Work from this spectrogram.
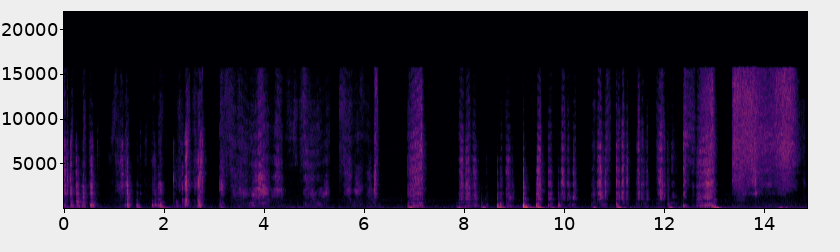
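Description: Long red-painted nails and fingertips scratch and rub over the matte printed paper cover of a closed hardcover book lying flat. The result is a series of dry, bright rasping strokes in short bursts, with softer rubbing between them and a few louder, sharper scratches.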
